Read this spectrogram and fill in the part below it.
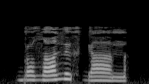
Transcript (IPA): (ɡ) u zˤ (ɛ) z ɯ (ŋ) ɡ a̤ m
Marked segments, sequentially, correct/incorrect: correct, correct, incorrect: x

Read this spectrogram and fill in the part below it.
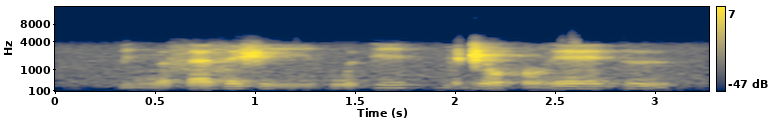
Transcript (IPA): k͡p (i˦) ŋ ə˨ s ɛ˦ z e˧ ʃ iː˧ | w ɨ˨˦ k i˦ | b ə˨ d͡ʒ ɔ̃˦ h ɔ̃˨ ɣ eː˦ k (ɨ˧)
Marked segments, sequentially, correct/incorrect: incorrect: i˨, incorrect: ɨ˦˨

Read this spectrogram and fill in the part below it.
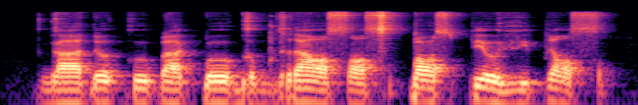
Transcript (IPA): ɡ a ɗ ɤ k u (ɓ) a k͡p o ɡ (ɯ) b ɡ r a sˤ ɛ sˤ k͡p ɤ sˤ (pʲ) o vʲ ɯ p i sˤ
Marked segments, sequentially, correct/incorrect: correct, incorrect: ɤ, correct

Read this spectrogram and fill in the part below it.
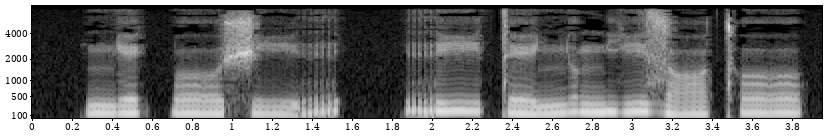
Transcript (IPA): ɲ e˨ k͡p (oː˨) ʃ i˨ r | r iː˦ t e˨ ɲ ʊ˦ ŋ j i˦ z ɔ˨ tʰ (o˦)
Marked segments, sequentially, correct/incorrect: correct, correct

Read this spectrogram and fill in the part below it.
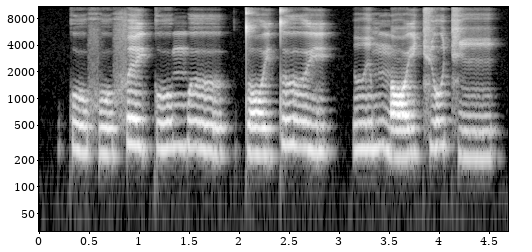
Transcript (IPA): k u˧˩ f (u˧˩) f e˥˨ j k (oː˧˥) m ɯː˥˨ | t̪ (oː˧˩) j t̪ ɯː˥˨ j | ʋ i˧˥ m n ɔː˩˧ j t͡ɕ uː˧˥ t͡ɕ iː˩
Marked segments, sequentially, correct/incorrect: incorrect: u˩, incorrect: uː˧˥, correct

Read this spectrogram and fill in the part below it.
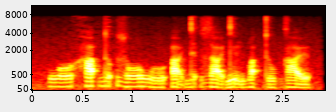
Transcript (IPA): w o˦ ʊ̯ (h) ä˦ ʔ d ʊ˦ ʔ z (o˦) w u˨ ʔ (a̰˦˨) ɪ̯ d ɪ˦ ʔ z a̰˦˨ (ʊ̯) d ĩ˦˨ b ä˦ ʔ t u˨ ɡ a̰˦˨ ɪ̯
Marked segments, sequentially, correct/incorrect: correct, correct, correct, incorrect: ɪ̯

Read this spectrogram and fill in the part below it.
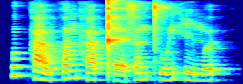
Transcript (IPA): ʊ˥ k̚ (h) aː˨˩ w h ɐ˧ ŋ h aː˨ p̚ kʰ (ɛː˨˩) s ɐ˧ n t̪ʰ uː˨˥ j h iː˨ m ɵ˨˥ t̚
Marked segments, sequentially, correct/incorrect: correct, correct

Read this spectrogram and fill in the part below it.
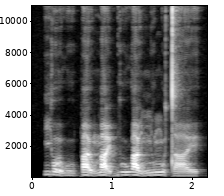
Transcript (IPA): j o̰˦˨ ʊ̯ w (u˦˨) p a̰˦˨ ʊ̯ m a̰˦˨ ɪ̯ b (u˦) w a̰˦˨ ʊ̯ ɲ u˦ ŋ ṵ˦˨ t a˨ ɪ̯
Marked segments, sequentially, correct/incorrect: incorrect: u˨, correct

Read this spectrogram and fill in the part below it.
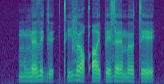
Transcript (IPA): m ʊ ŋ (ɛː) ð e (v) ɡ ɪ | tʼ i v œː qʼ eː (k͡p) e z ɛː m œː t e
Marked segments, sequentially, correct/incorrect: incorrect: ɛ, incorrect: none, incorrect: p

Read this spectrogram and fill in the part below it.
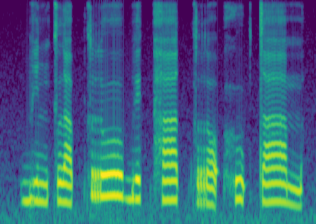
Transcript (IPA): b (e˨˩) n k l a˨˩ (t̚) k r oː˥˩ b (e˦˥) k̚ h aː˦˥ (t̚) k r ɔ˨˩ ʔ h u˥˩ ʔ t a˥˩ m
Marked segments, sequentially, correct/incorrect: incorrect: i˨˩, incorrect: p̚, correct, correct

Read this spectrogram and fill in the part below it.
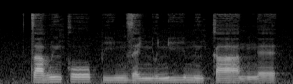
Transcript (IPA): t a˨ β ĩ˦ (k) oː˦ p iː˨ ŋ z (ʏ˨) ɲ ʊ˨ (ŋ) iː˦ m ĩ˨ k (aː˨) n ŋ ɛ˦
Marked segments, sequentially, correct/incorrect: correct, incorrect: ɛ˨, incorrect: ɲ, incorrect: aː˦˨

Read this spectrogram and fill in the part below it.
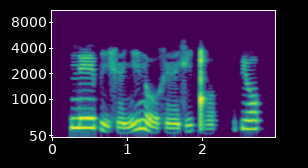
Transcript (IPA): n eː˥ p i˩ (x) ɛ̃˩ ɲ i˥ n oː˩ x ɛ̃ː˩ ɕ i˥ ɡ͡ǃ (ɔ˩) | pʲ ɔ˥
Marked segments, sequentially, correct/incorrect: correct, correct

